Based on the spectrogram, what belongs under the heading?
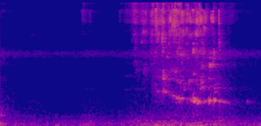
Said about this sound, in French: puis vous mettez l'eau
